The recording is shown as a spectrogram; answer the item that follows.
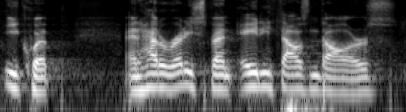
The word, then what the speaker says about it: EQIP: A cattle farmer in eastern Missouri signed a $240,000 contract in December under the Environmental Quality Incentive Program, pronounced EQIP, and had already spent $80,000 on fencing and a well that he expected to be partly paid back by USDA.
